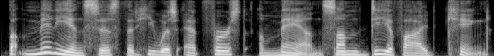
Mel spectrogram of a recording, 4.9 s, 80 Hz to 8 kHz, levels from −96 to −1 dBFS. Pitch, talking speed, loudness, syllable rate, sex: 155 Hz, 160 wpm, -19 LUFS, 3.6 syllables/s, male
